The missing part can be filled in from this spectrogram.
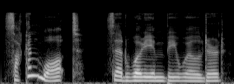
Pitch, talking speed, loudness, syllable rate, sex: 195 Hz, 130 wpm, -17 LUFS, 5.1 syllables/s, female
